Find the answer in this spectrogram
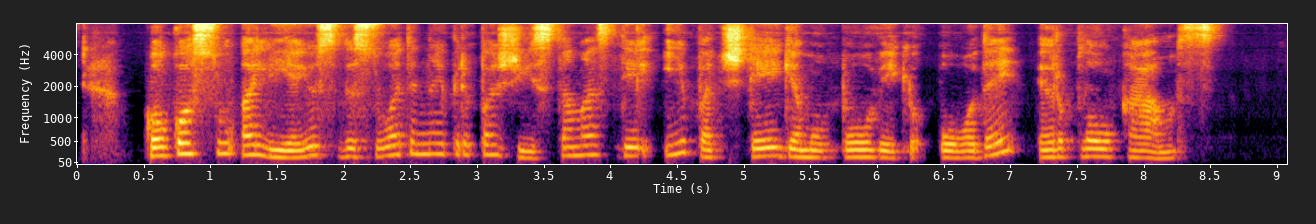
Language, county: Lithuanian, Marijampolė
